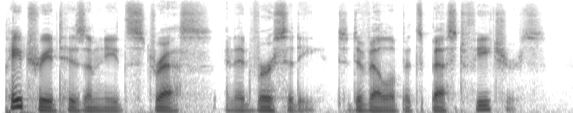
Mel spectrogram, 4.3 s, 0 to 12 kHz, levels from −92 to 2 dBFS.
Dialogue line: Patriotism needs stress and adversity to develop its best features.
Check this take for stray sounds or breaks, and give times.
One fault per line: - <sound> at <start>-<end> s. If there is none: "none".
none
